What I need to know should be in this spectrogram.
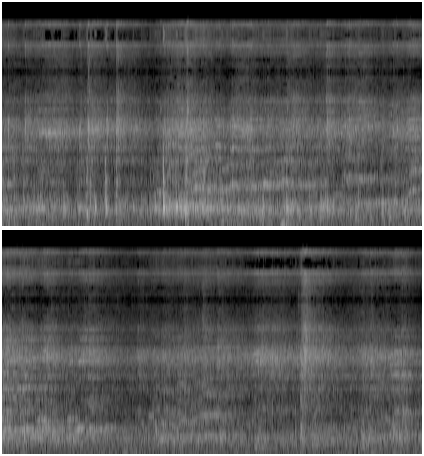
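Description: Skate blades scrape and hiss across ice.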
